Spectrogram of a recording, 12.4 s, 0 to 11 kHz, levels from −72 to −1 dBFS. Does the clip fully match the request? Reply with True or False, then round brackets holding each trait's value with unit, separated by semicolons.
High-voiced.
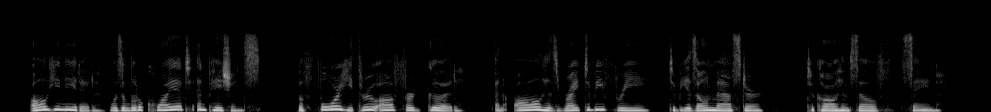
True (215 Hz)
